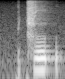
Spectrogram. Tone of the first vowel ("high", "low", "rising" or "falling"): falling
